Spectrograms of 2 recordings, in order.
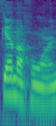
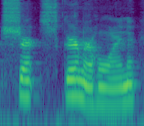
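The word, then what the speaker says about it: Maddie Schemmerhorn: It's actually pronounced Skemahorn, not Skirmerhorn. I'm mixing her up with the beach volleyball player.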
